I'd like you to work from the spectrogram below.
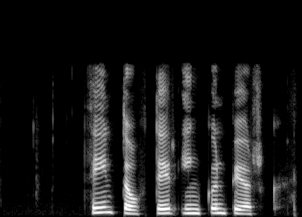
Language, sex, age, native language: Icelandic, female, 6, Icelandic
